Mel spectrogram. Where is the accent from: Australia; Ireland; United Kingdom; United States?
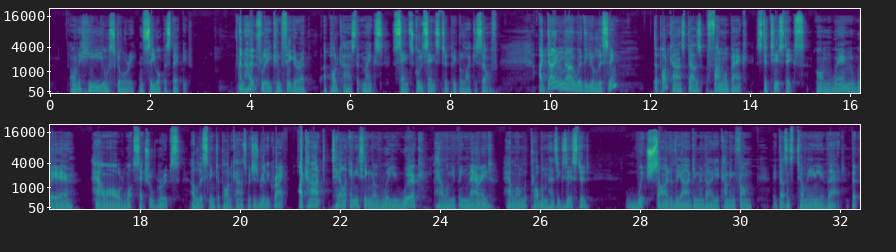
Australia; Western Australia; author, calling to you all the way from the Dirty Rabbit Hole podcast in Western Australia. Yep, that's where this accent comes from. I'm an Australian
